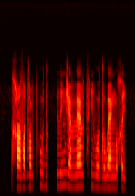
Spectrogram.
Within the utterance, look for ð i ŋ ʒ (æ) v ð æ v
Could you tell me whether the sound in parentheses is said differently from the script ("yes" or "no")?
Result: no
